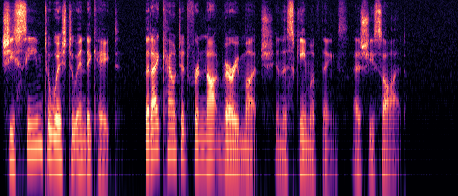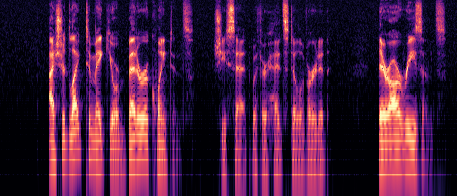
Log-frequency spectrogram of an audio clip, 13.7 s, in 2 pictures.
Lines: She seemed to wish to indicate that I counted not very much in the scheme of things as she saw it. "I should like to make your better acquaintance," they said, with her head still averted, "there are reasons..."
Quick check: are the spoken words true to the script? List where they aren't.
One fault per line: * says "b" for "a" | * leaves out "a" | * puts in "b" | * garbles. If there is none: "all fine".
* puts in "for"
* says "she" for "they"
